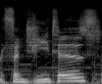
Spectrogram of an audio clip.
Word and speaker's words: fajitas: It's pronounced fajitas.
